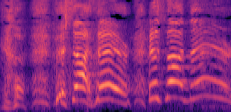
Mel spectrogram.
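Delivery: high, loud, laughing mock despair; laughing disbelief. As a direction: laugh at your own shock.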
